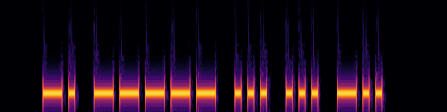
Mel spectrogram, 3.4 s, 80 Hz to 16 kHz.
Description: Morse code, heard as a keyed tone, about 25 wpm, 700 Hz. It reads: N0SSD
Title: USA Call Signs - 5 Characters - Repeated 3x - 25wpm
